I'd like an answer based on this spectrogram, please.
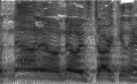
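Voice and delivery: high, loud frightened protest; scared kids refusing. Retold or imitated. Scared kids refusing to go into the dark, high protest.

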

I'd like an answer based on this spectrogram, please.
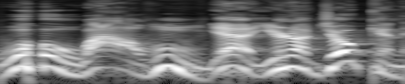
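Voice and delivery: mildly awed, drawn-out reactions; stunned listening. Retold or imitated. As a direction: react as if taken aback by a confession.

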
